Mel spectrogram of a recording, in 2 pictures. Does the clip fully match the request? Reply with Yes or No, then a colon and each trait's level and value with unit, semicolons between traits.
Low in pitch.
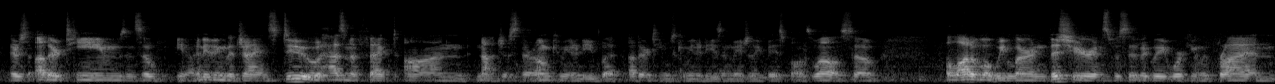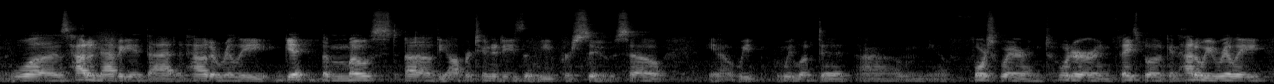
Yes: very low, 90 Hz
